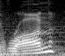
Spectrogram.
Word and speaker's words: Ran: for a mainstream audience is Ron which is spelled like ran R an because it's one of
